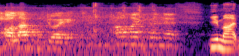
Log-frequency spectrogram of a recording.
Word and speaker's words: Olagundoye: She is Toks Let's get her to pronounce it. Toksin, how do you say your last name? Olagundoye.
